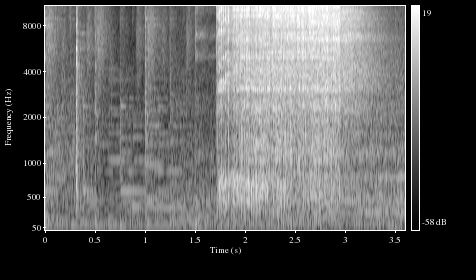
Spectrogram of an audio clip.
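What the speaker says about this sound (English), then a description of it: "So that's just the tack weld to hold that one side." Tack welding metal pieces: after some clicking and handling, a burst of harsh, crackling arc sizzle lasts about a second, loud and close, then fades to background hiss.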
